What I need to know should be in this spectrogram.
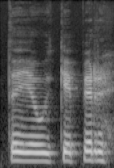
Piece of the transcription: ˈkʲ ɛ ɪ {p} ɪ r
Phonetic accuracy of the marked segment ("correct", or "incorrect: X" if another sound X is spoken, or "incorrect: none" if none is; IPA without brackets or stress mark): correct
